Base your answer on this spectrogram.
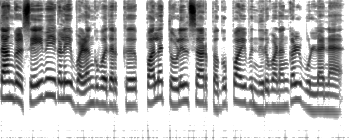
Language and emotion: Tamil, neutral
